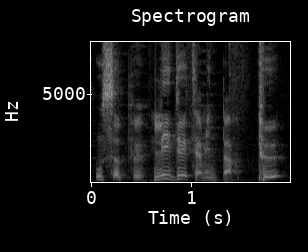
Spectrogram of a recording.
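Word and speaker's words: Usopp: n'est pas un hasard en japonais le nom du village se prononce chierope et housousop se pronce ousop les deux terminent par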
